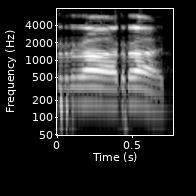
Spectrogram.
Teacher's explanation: इसका मतलब क्या होता है, लुंठित मतलब क्या होता है, रा जैसे लड़खड़ा करके उच्चारण होता है, लड़खड़ा करके, जैसे रा रा जिह्वा लड़खड़ा रही है, इसलिए इसको लुंठित वर्ण कहते हैं। और जिह्वा में कंपन होता है, इसलिए इसको प्रकंपित व्यंजन भी कहते हैं। तो रा लुंठित वर्ण है और प्रकंपित व्यंजन है।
